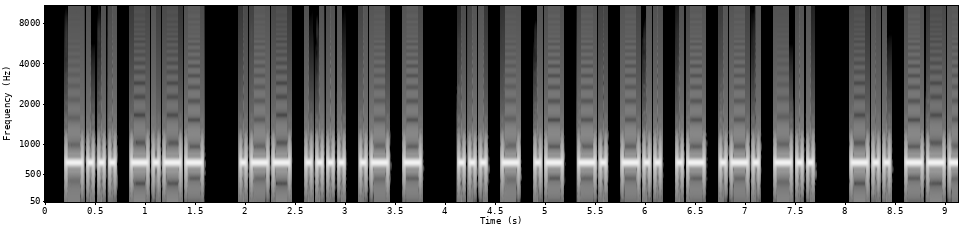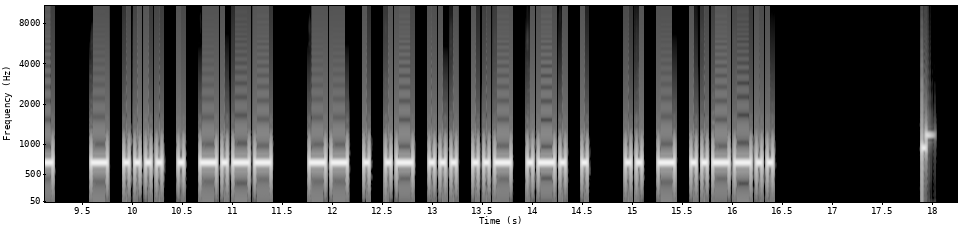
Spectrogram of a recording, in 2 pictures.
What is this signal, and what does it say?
Morse code, heard as a keyed tone, about 22 wpm, 700 Hz. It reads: BY WHAT STANDARD DO THEY MEASURE IT?
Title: Sentences from Top 1000 Words - Review Part 6 - 22wpm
